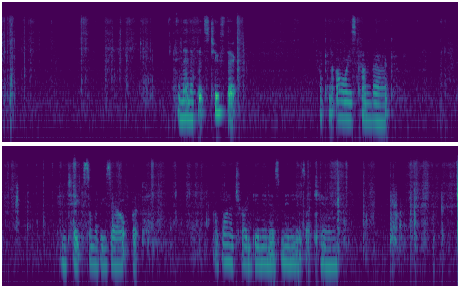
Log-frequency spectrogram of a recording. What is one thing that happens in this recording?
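Paper sheets rustle and shuffle as they are handled.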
